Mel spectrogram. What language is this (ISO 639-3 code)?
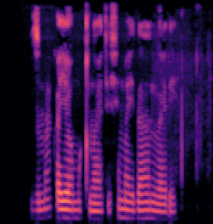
pus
